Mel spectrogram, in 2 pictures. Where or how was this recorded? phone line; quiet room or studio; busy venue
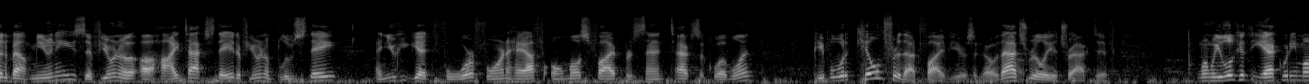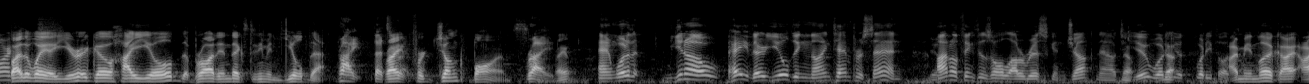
busy venue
